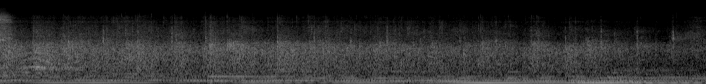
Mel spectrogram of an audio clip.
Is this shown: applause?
yes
